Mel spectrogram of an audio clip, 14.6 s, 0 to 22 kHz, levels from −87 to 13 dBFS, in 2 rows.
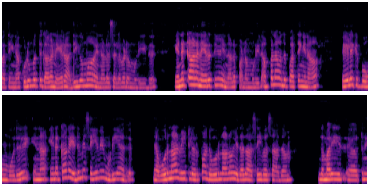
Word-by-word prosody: பார்த்தீங்கன்னா 195 0 -7
குடும்பத்துக்காக 245 -2 0
நேரம் 205 +2 -2
அதிகமா 245 +6 +1
என்னால 195 -1 -6
செலவிட 200 0 -8
முடியுது. 180 0 -13 0.5
எனக்கான 275 +5 +6
நேரத்தையும் 265 +3 +1
என்னால 205 0 -2
பண்ண 195 - -7
முடியுது. 190 0 -9
அப்பெல்லாம் 300 +6 -1
வந்து 265 -1 +1
பார்த்தீங்கன்னா 225 -3 +1 0.6
வேலைக்குப் 260 +1 +3
போகும்போது 215 -1 +1 0.4
நான் 235 0 -1
எனக்காக 250 +5 -2
எதுவுமே 285 +7 -1
செய்யவே 270 +5 -2
முடியாது. 230 0 -2 0.5
நான் 205 -1 0
ஒரு 235 +2 +6
நாள் 295 +1 +2
வீட்ல 255 -2 0
இருப்போம். 225 +6 -4
அந்த 230 -3 +2
ஒரு 230 +1 +2
நாளும் 255 +2 +1
ஏதாவது 220 +1 0
அசைவ 220 +1 -1
சாதம் 200 0 -6 0.6
இந்த 230 - +4
மாரி 235 +1 +4 0.5
துணி 240 0 +1
230 Hz, 150 wpm, -23 LUFS, 205-255 Hz, 0.6 s, எனக்கான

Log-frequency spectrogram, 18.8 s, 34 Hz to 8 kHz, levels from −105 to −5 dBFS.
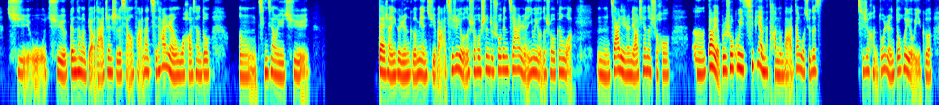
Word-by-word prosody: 去 180 -3 -2
我 - - -4
去 180 -3 +1
跟 185 +2 +3
他 195 - +4
们 180 -3 +1
表 - - -2
达 145 +2 -2
真 190 +2 0
实 185 -2 -3
的 160 - +2
想 170 +1 -1
法， - - -7
那 200 - +1
其 195 0 +1
他 220 +7 0
人 165 -9 +2
我 165 - 0
好 165 -2 -3
像， 170 0 -3
嗯， - - -1
都 170 +1 -1 0.9
倾 190 -1 0
向 185 -4 -1
于 150 -1 0
去 170 +5 -3 1.4
戴 195 -2 +7
上 180 -3 +1
一 160 - +2
个 175 +1 +1
人 160 0 +2
格 155 -3 -1
面 165 -1 +1
具 165 -1 -2
吧， - - -5
其 215 - +2
实 235 - +1
有 210 -6 +3
的 160 - -1
时 190 +2 -2
候 200 0 +1
甚 215 +2 0
至 - - -2
说 210 +2 -1
跟 210 0 +1
家 220 +1 0
人， 175 -3 -1
因 - - 0
为 - - +2
有 180 - -1
的 175 - -3
时 175 - -6
候 180 - 0
跟 195 +1 -1
我， - - -4 0.4
嗯， 160 -3 -2
家 210 +4 +4
里 205 - +5
人 170 -1 +1
聊 155 0 +1
天 210 +4 -1
的 205 - +1
时 175 - -5
候， 170 0 -4 0.5
呃， 175 0 0
倒 255 +5 +6
也 205 - +5
不 210 - +1
是 - - +6
说 235 +3 +4
故 240 +2 +2
意 225 - +6
欺 230 +5 +7
骗 260 -5 +2
了 195 - +2
他 175 - -6
们 165 -1 0
吧， 165 - -2
但 235 +2 -3
我 205 - +1
觉 185 -1 -4
得 200 - +1
其 200 - -2
实 - - -16 0.7
其 200 - 0
实 205 - -1
很 190 -2 -6
多 205 +2 -3
人 185 -8 -1
都 200 +3 -1
会 220 0 +1
有 175 - 0
一 - - -5
个， 155 0 -4
185 Hz, 300 characters per minute, -24 LUFS, 170-205 Hz, 1.4 s, 戴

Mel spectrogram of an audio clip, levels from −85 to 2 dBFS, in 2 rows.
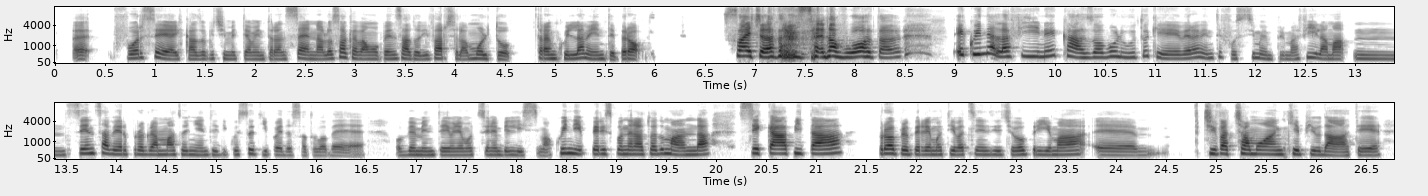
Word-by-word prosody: "Ehm, - - -4 0.2
forse 215 +5 -4
è 185 - +3
il 170 0 -4
caso 175 +1 -6
che 185 - -14
ci 190 -1 -12
mettiamo 175 -1 -9
in 170 - -9
transenna. 175 +1 -4
Lo 190 +2 -4
so 250 +6 0
che 210 - -7
avevamo 180 -1 -3
pensato 185 -1 -3
di 170 +1 -8
farcela 195 -4 -3
molto 190 -1 -5
tranquillamente, 190 -2 -3
però, 185 -1 +1 0.8
sai, 310 -2 +8
c'è 285 -3 +7
la 260 +2 +11
transenna 285 0 +8
vuota". 260 -1 +4 0.5
E 385 - +3
quindi, 410 +2 +3
alla 280 -9 +5
fine, 290 +2 -4
caso 250 -7 +1
ha 245 - 0
voluto 265 0 -6
che 205 -9 -5
veramente 220 +3 -5
fossimo 200 0 -11
in 180 - -10
prima 175 0 -14
fila, 210 -2 -6
ma, 180 -1 -4
mhmm, 180 -1 -12
senza 240 +5 -3
aver 205 -3 -4
programmato 195 -1 -5
niente 185 -1 -10
di 185 +1 -20
questo 195 +4 -8
tipo. 180 -3 -13
Ed 170 -1 -7
è - - -9
stato, 160 -1 -17
vabbè, 155 -2 -10 0.3
ovviamente 180 0 -8
un'emozione 175 +1 -8
bellissima. 170 -4 -11
Quindi, 245 -3 -3
per 215 -1 -2
rispondere 215 -1 -4
alla 205 - 0
tua 215 - -4
domanda: 195 -2 0 0.3
se 245 -1 -2
capita, 235 +1 +5 0.3
proprio 230 -2 +2
per 200 -2 -5
le 195 - -2
motivazioni 190 0 -7
ti 190 - -12
dicevo 190 +1 -6
prima, 190 +1 -3
ehm, 170 +1 -8 0.4
ci 230 -3 -2
facciamo 220 -1 +1
anche 205 0 -1
più 200 -2 -7
date. 170 0 -2
195 Hz, 170 wpm, -21 LUFS, 180-235 Hz, 0.8 s, la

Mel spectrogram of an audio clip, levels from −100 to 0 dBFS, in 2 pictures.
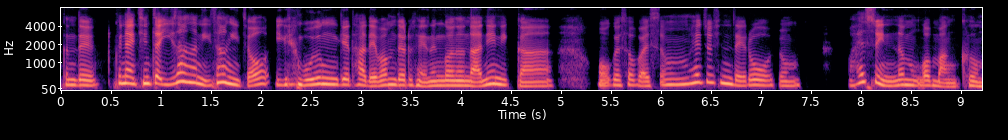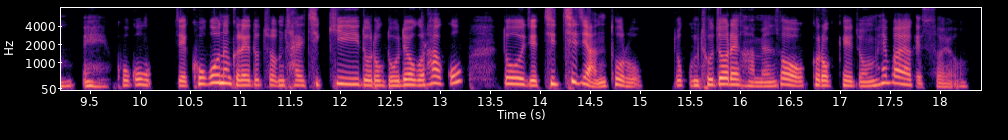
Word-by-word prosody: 근데 190 -3 +1 0.2
그냥 250 -2 +4
진짜 245 +2 +4
이상은 265 +4 +4
이상이죠. 205 - +2
이게 200 +2 -4
모든 210 +1 +4
게 200 0 +1
다 190 0 -3
내 155 -2 +1
맘대로 190 +1 +1
되는 165 -1 +1
거는 175 -1 +3
아니니까. 155 -4 +1 0.4
어 - - -4
그래서 190 0 -3
말씀해 200 - 0
주신 275 -4 +1
대로 180 0 -1
좀 165 +2 -5 0.5
어 175 - -12
할 290 +9 +1
수 280 - -2
있는 185 -1 +1
것만큼, 155 -1 -3
예 135 -4 -2
고거 185 +2 -3 0.2
이제 165 -2 -3
고거는 250 +4 +3
그래도 185 -1 -1
좀 180 -2 -5
잘 180 0 -6
지키도록 200 -3 -2
노력을 185 +2 +1
하고 255 +5 -1 0.4
또 230 -2 +3
이제 175 -4 +1
지치지 230 - 0
않도록 150 - -2 0.3
쪼끔 175 -1 -4
조절해 205 +2 +3
가면서 155 +2 -2
그렇게 175 -3 -2
좀 155 +3 -4
해 265 - 0
봐야겠어요. 145 - -4
185 Hz, 325 characters per minute, -23 LUFS, 170-215 Hz, 0.5 s, 그냥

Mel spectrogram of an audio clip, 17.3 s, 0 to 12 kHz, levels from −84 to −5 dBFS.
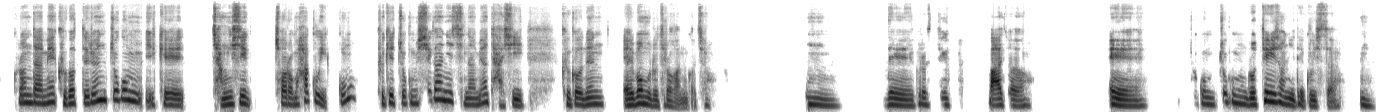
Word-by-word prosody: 그런 200 0 0
다음에 190 +2 +2
그것들은 185 +8 +2
쪼금 265 -3 +2
이렇게 150 -3 0 0.4
장식처럼 165 0 +1
하고 225 +4 +1
있고 295 +11 -3 0.3
그게 195 - +1
쪼금 180 +1 -4
시간이 255 +4 +2
지나면 155 +4 -2
다시 135 +2 -1 0.5
그거는 165 +2 +1 0.2
앨범으로 150 -1 +4
들어가는 - - -4
거죠. - - -11 1.1
음. 140 -5 -3 0.5
네. 140 -2 +1
그래서 160 +2 -3
지금 155 -1 -6 0.5
맞아요. 140 -2 +3 1.0
예. 135 -4 +3 0.6
쪼금, 165 -4 -4
쪼금 200 -6 -1
로테이션이 165 - +4
되고 - - -2
있어요. 120 - -4 0.3
음. 135 -4 -3
165 Hz, 255 characters per minute, -22 LUFS, 145-195 Hz, 1.1 s, 앨범으로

